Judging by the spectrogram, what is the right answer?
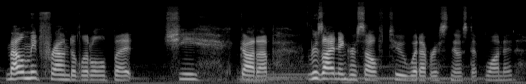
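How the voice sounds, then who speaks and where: A woman narrating her side of a roleplay softly and plainly. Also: medium pitch, normal speed, faint music behind. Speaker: roleplay partner. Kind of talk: narrating a warrior-cat roleplay.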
